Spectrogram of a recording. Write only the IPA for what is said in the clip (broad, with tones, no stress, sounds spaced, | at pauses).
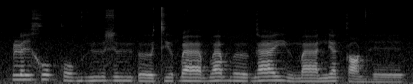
ɭ e˦ x o˦ k o˨ ɡʱ yː˨ z yː˧ ʔ øː˨ tʲ ø˧ ɓ æː˧ b æ˦ b øː˧ ɡ æː˦ j y˨ m æː˧ nʲ æ˦ k ɑ˨ ɡʱ eː˨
